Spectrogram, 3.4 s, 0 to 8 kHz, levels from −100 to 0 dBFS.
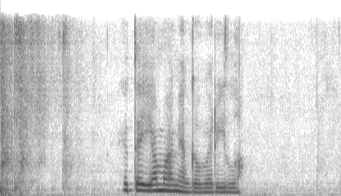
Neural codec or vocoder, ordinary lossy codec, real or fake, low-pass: codec, 16 kHz, 4.8 kbps, FACodec; AAC, 48 kbps; fake; 7.2 kHz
